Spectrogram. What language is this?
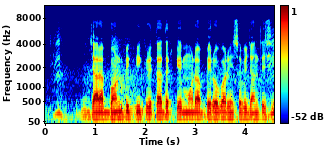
Bangla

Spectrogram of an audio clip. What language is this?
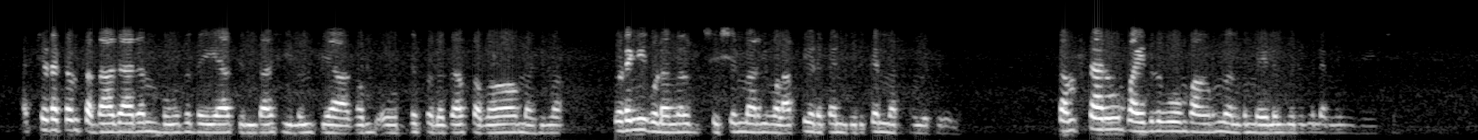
Malayalam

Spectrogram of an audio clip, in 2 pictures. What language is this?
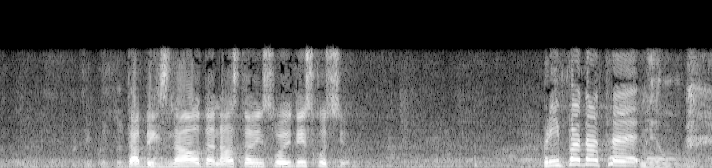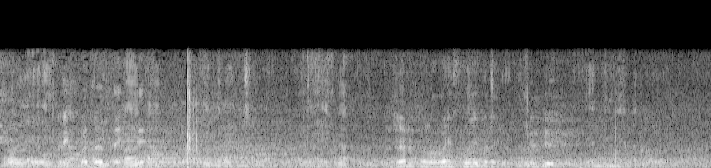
Serbian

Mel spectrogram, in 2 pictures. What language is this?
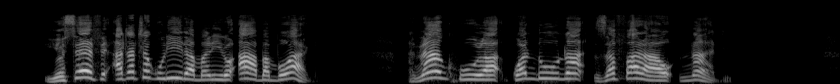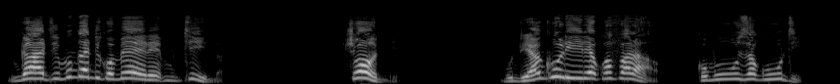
Nyanja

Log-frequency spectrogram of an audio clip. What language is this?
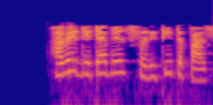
Gujarati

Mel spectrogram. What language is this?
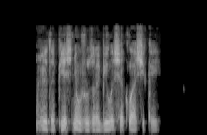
Belarusian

